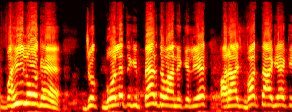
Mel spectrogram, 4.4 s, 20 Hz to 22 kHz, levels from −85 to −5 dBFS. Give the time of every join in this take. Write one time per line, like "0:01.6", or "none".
none

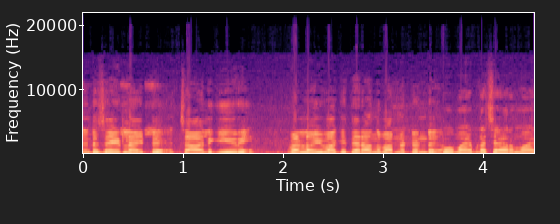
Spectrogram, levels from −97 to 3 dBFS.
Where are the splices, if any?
0:03.6

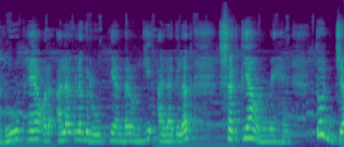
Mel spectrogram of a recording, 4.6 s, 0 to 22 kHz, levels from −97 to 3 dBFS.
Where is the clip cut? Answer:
none

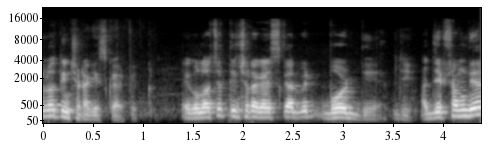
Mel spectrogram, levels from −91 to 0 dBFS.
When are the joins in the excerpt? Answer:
none

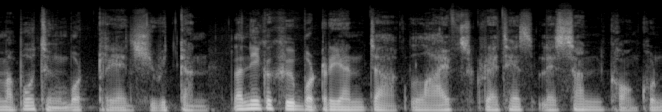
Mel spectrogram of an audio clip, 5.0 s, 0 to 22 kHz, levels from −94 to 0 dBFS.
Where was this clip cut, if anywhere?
0:01.6

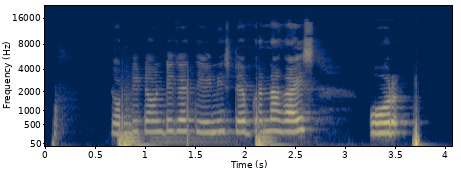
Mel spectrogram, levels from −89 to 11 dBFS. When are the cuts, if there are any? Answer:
none

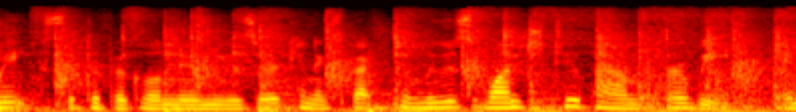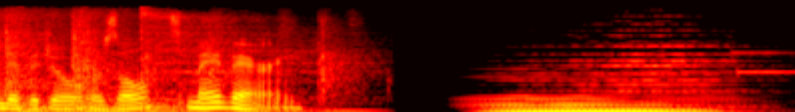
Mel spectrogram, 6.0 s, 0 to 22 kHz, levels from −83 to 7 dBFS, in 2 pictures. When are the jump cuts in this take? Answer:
0:04.6

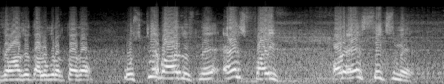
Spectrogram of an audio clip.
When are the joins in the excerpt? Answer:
none

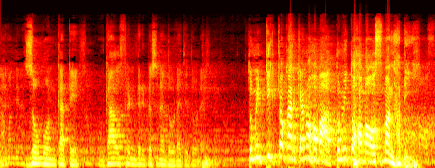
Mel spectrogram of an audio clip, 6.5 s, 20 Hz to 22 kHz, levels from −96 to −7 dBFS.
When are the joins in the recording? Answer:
0:03.5

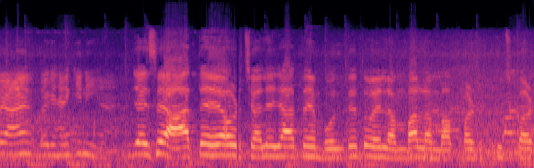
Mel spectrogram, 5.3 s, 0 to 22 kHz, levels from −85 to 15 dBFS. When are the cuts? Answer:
none

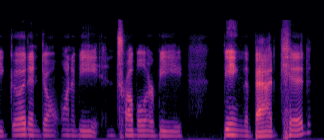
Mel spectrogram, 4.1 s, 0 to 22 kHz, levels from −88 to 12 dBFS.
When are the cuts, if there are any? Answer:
none

